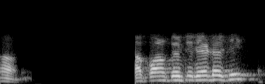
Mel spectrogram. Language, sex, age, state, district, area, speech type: Odia, male, 60+, Odisha, Gajapati, rural, conversation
